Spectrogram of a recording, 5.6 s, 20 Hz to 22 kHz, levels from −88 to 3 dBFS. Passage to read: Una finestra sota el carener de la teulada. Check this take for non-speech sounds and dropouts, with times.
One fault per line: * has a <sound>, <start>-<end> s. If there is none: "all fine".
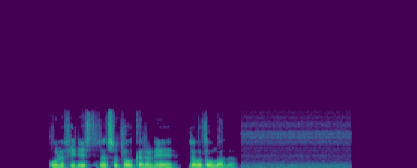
all fine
